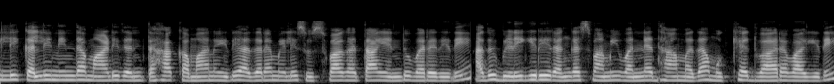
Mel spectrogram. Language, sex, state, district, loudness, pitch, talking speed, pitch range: Kannada, female, Karnataka, Chamarajanagar, -18 LUFS, 190 Hz, 120 wpm, 185-200 Hz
